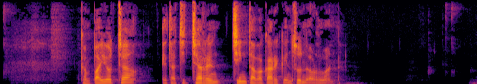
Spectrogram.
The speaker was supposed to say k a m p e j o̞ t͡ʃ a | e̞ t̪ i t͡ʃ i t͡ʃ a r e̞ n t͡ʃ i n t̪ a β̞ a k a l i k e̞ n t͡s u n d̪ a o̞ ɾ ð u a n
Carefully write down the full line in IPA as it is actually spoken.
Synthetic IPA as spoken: k a m p a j o̞ t͡ʃ a | e̞ t̪ a t͡ʃ i t͡ʃ a r e̞ n t͡ʃ i n t̪ a β̞ a k a r i k e̞ n t͡s u n d̪ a o̞ ɾ ð u a n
